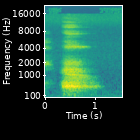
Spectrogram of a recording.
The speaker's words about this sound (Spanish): Exhala todo el aire de tus pulmones.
